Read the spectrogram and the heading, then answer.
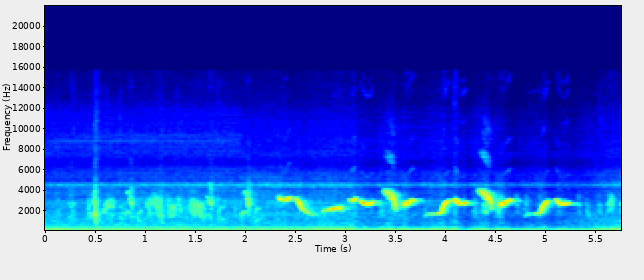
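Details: A caged Hwamei, a tame bird on the right described as a good singer, delivers a series of looping, swooping whistled phrases, each rising and falling, roughly two per second, over a faint steady hum.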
